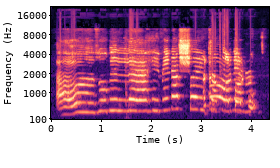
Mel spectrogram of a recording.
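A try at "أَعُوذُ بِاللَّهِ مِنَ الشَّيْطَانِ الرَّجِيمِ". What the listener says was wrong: আপনি কিন্তু জালটা শক্ত করে আউযু বিল্লাহতে পড়েন, কিন্তু আপনি কিন্তু উচ্চারণটা করার সময় সুন্দর করে করেন, কিন্তু যখন এর সাথে মিলাতে যান তখন কিন্তু আপনি একটু শক্ত করে ফেলেন জালটা।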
